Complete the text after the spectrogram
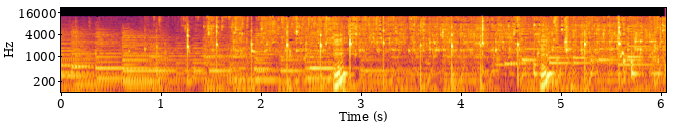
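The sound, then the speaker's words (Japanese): Sake pours into small cups at a drinking party, with a couple of short gurgling pours rising out of steady chatter and clinking as several people talk over it. “では皆さんにちょっとお酒を継ぎさせていただきたいと思います”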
